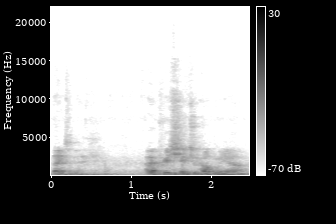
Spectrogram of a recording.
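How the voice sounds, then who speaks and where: An actor playing an eager young ballplayer with an earnest, placating manner in a staged play reading. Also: male voice, mid-range voice, moderate pace, darkish tone, a little hiss or hum, lightly acted. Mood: nervous, grateful. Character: eager, nervous young male ballplayer, sweet-talking boyfriend. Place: performance room, recorded from a distance. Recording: very echoey room, distant mic.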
